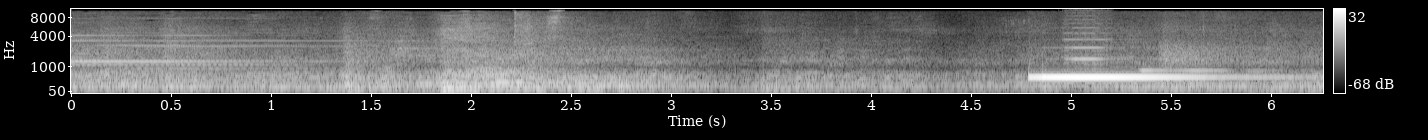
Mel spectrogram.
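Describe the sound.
The Saeima (Latvian parliament) session bell sounds a loud, steady, sustained electronic ring over a murmur of voices, after fainter tonal chimes early on, rung at a break in debate before the registration of deputies' attendance.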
